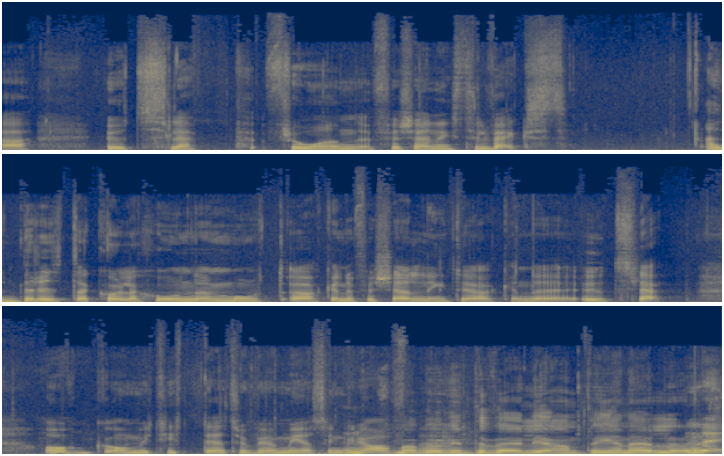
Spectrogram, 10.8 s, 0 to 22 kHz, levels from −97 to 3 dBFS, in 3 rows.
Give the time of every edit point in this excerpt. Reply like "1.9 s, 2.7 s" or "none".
none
